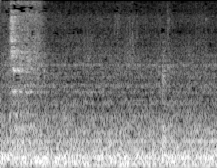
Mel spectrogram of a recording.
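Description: Nissan Hardbody pickup rolling slowly and smoothly over sand, a steady low rumble of engine and running noise heard from inside the cab, with a brief hiss right at the start.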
